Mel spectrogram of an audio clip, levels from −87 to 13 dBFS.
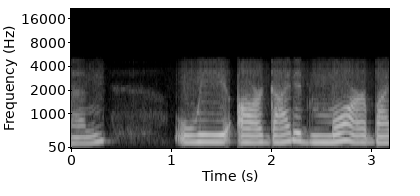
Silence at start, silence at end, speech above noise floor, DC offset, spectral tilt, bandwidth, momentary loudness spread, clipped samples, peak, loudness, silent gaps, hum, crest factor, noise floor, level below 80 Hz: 0 s; 0 s; 37 dB; under 0.1%; -12.5 dB/octave; 4.9 kHz; 12 LU; under 0.1%; -4 dBFS; -18 LUFS; none; none; 16 dB; -54 dBFS; -68 dBFS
